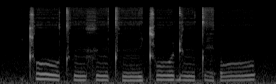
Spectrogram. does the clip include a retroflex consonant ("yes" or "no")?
yes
